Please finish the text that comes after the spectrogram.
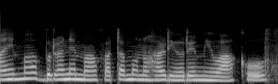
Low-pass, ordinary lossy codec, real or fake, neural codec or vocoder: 5.4 kHz; AAC, 48 kbps; fake; codec, 16 kHz, 0.7 kbps, FocalCodec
